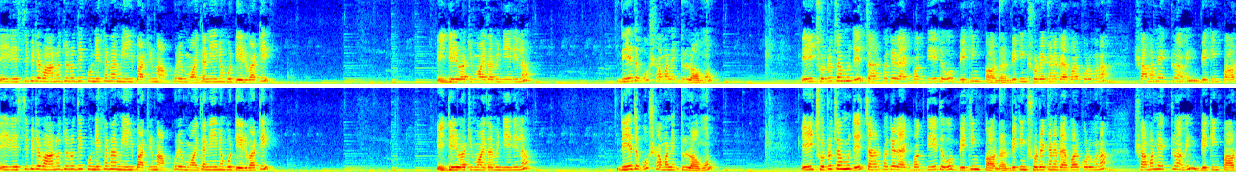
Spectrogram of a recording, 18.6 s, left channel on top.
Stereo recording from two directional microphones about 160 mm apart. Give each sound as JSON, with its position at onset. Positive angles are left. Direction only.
{"t": 0.0, "sound": "a woman's voice", "side_deg": -40}
{"t": 6.5, "sound": "a woman's voice", "side_deg": -45}
{"t": 9.3, "sound": "a woman's voice", "side_deg": -75}
{"t": 11.9, "sound": "a woman's voice", "side_deg": -65}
